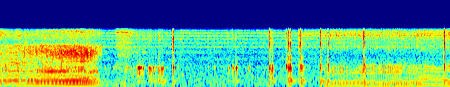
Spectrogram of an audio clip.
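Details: A drunk man sleeping gives a loud, low, rattling snore, then a quiet pause with small clicks, then a second steady buzzing snore: ordinary snoring.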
